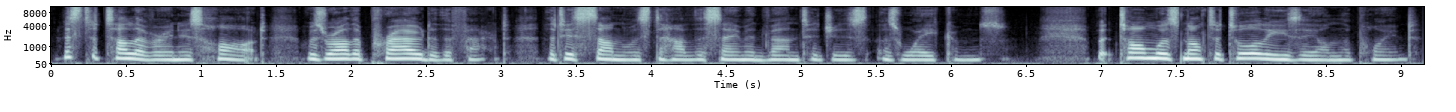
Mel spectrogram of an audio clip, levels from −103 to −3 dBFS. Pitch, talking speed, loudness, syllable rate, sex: 215 Hz, 210 wpm, -19 LUFS, 5.1 syllables/s, female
